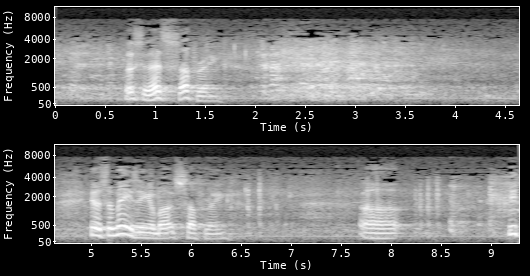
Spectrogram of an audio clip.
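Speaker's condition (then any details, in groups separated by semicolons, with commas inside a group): Parkinson's disease; sleep disrupted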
